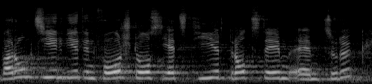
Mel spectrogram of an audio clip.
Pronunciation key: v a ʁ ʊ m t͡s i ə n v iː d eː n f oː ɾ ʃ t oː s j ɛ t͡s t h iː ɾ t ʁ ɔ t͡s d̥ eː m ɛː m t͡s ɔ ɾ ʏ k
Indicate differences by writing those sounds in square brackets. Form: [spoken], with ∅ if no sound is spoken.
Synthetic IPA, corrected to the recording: v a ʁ ʊ m t͡s [iː] ə n v iː d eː n f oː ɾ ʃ t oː s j ɛ t͡s t h iː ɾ t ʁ ɔ t͡s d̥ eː m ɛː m t͡s [u] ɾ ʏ k

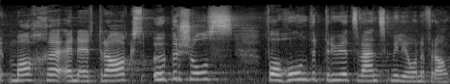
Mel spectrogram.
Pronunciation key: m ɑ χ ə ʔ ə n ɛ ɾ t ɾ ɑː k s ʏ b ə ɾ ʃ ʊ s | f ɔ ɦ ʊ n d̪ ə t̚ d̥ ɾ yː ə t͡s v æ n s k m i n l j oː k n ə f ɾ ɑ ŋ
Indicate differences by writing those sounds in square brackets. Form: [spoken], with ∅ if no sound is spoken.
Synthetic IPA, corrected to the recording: m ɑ χ ə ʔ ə n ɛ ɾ t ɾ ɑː k s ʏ b ə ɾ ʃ ʊ s | f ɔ ɦ ʊ n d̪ ə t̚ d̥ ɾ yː ə t͡s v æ n [t͡s] k m i [∅] l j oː [∅] n ə f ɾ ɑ ŋ

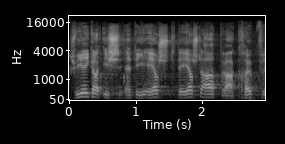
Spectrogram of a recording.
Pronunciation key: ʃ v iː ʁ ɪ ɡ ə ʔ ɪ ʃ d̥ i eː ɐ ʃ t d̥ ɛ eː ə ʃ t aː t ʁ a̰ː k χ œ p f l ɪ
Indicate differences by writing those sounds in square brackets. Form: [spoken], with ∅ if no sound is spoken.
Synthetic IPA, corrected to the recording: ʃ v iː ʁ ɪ ɡ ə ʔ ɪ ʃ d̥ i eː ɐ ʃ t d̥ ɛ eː [ɐ] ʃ t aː t ʁ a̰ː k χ œ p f l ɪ

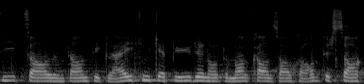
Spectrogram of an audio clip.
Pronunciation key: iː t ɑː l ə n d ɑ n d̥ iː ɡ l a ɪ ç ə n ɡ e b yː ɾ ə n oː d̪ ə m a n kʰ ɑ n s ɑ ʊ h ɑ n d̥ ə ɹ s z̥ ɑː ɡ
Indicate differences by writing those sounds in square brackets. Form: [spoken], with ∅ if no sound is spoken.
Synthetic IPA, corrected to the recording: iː [t͡s] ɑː l ə n d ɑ n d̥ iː ɡ l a ɪ ç ə n ɡ e b yː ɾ ə n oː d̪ ə m [ɑ] n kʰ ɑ n s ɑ ʊ [x] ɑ n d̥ ə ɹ s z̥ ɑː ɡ

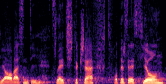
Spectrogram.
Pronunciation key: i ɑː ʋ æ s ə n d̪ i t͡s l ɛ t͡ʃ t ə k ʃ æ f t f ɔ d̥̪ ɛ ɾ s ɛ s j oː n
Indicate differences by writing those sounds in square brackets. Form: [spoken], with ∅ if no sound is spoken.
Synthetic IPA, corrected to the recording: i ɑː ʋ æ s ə n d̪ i t͡s l ɛ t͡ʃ t ə k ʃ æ f t f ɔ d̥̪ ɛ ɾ s ɛ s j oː n

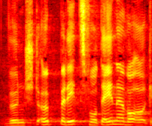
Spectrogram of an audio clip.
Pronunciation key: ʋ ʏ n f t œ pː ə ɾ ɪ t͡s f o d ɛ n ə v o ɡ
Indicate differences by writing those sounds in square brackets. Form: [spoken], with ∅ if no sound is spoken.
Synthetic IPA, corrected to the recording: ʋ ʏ n [ʃ] t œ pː ə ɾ ɪ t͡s f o d ɛ n ə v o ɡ

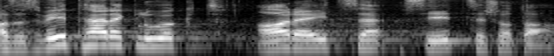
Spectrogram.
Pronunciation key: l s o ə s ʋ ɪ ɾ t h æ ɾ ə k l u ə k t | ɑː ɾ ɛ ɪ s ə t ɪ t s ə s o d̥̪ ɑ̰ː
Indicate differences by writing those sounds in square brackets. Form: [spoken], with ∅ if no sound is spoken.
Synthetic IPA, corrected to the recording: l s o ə s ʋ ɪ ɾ t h æ ɾ ə k l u ə k t | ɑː ɾ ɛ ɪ [t͡s] ə [s] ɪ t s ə [ʃ] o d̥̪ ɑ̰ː

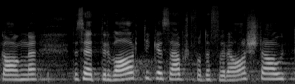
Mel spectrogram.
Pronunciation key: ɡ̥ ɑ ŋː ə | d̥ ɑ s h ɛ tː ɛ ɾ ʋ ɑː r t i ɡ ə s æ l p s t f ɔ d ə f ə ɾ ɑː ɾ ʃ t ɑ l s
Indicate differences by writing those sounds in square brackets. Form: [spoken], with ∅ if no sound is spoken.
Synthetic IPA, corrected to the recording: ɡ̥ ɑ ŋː ə | d̥ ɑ s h ɛ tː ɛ ɾ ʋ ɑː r t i ɡ ə s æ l p [ʃ] t f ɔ d ə f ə ɾ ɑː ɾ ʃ t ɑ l [t]

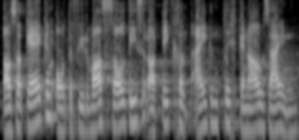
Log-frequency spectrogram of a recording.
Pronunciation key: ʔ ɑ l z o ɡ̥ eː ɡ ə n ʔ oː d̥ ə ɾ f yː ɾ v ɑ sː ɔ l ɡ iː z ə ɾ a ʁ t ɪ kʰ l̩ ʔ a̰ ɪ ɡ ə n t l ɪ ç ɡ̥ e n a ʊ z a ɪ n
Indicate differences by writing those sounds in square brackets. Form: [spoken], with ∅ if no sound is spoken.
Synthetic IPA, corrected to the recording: ʔ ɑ l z o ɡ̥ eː ɡ ə n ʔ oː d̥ ə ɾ f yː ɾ v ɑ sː ɔ l [d] iː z ə ɾ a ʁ t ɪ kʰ l̩ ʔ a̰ ɪ ɡ ə n t l ɪ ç ɡ̥ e n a ʊ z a ɪ n

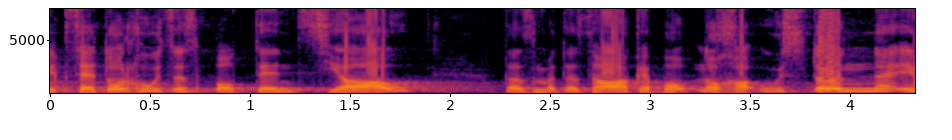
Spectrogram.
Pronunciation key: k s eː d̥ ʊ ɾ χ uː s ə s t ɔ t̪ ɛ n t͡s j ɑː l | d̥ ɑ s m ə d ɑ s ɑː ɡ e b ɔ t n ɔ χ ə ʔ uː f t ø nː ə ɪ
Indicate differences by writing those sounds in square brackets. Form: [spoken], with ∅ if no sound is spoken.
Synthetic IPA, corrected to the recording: k s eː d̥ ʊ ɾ χ uː s ə s [p] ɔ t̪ ɛ n t͡s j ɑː l | d̥ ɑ s m ə d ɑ s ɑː ɡ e b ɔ t n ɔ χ [ɑ] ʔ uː [s] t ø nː ə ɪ

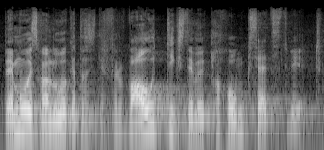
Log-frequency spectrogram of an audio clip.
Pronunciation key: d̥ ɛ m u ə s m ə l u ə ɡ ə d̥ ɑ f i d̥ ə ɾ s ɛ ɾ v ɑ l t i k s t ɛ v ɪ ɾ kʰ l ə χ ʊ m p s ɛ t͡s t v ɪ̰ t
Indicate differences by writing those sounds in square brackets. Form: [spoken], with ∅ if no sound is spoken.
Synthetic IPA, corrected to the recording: d̥ ɛ m u ə s m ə l u ə ɡ ə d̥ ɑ [s] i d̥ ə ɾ [f] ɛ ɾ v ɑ l t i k s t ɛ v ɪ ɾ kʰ l ə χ ʊ m [k] s ɛ t͡s t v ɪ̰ t

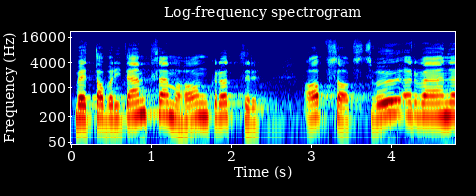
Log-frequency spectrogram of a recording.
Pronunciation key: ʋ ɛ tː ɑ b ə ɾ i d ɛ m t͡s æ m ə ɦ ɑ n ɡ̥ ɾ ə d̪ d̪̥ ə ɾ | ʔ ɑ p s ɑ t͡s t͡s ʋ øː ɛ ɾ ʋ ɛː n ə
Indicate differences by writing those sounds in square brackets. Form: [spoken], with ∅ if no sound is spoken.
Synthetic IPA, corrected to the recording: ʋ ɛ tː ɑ b ə ɾ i d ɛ m t͡s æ m ə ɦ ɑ [ŋ] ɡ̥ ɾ [ɑ] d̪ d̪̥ ə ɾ | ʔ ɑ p s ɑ t͡s t͡s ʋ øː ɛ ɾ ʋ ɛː n ə

